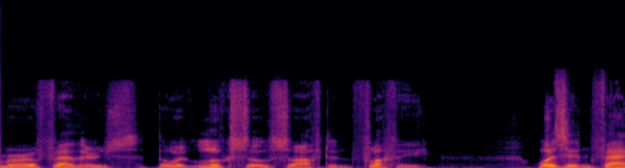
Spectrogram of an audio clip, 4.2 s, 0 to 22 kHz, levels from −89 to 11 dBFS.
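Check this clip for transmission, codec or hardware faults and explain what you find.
One codec fault is present, a Bluetooth SBC bit pool drop from 2.77 s to 4.10 s. The speech turns dull and loses its treble while a gritty noise rises. On a congested link the phone cut the SBC bit pool, starving the top sub-bands and coarsening the rest. This fits a fall from 28 to 13, near 102 kbps.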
